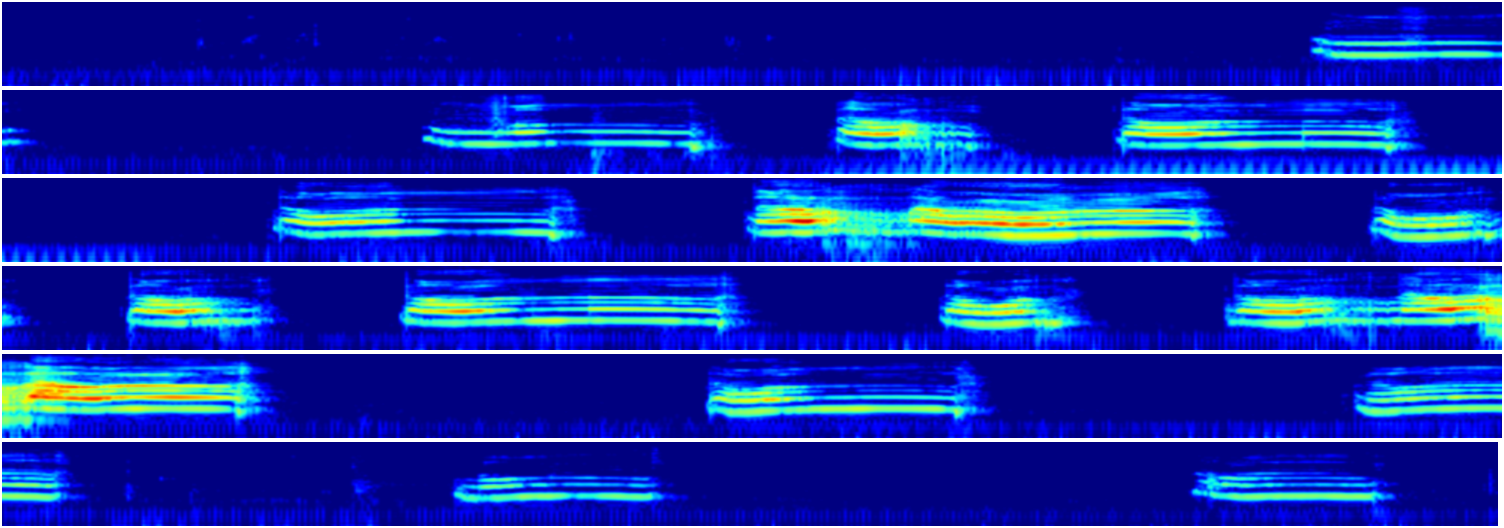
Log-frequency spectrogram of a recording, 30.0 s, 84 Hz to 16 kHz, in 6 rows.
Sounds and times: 4.4s young female cat meowing 5.1s
6.4s young female cat meowing 9.7s
12.5s young female cat meowing 17.5s
18.2s young female cat meowing 20.9s
24.5s young female cat meowing 25.3s
26.5s young female cat meowing 27.3s
29.0s young female cat meowing 29.7s

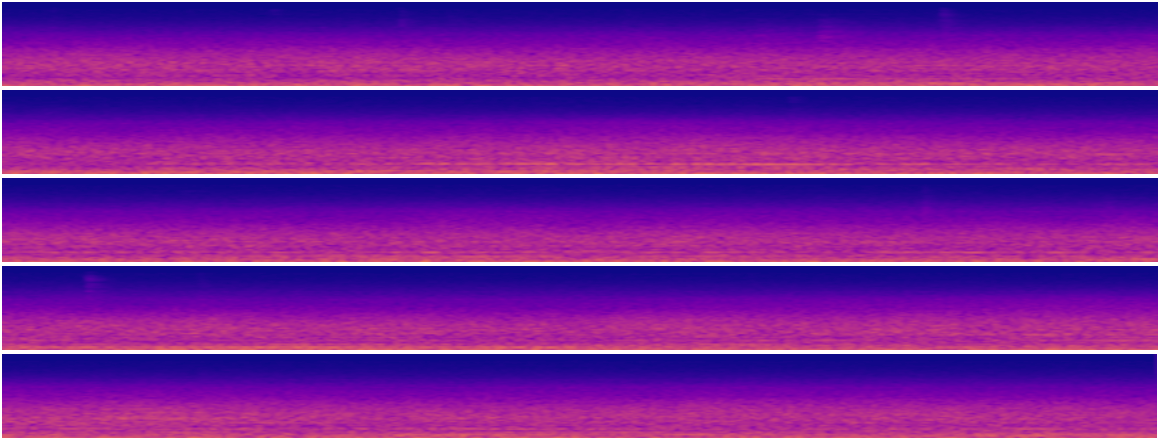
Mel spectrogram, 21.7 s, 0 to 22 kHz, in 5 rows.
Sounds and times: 0.0s traffic 21.6s
0.0s wind 21.6s

